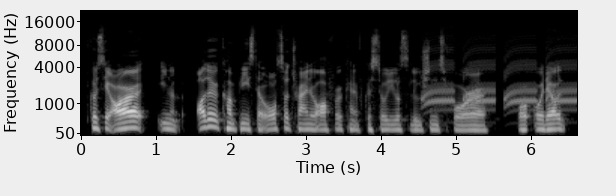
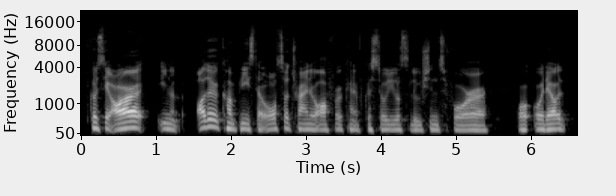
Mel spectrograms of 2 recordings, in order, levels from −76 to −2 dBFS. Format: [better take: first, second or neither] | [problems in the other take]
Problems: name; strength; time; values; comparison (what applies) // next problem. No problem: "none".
second | alarm; faint; from 4.5 s on; peak 10 dB below the speech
